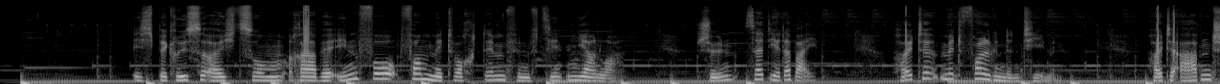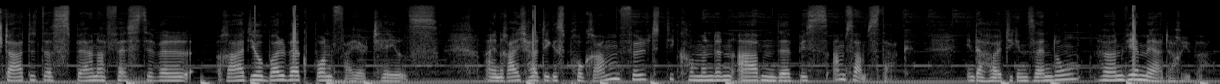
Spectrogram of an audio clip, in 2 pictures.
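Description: The audio has integer overflow on its loudest peaks. Violent, sharp cracks occur at 3.04–3.09 s, 9.06 s, 11.57–11.74 s, 14.75 s, 15.13–15.15 s, 17.53–17.55 s and 23.53–23.55 s. The level pushes only slightly past full scale, by about 0 to 3 dB. The longest and harshest burst is at 11.57 s. Instead of being held at the limit, each over-range sample wraps around to the opposite sign. The waveform jumps across the whole range. That is why these sound far harsher than clipping.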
